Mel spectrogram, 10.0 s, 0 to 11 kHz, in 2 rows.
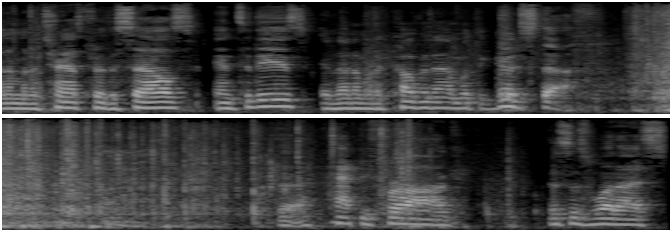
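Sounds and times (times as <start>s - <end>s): plastic bag crinkling: 4.6s - 9.1s.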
